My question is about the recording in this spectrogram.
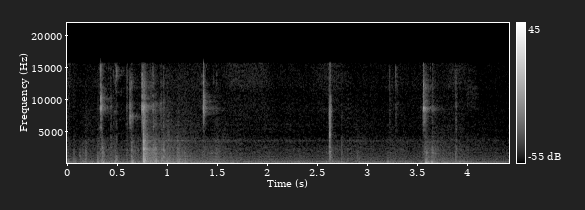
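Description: Faint computer keyboard keystrokes: a quick run of taps in the first second and a half, then a single tap and a last pair near the end.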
